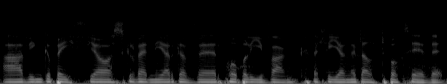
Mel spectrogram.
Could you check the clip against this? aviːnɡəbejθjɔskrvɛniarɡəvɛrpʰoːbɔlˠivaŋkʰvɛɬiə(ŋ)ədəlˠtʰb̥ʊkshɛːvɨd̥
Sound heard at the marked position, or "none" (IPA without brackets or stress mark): ŋ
